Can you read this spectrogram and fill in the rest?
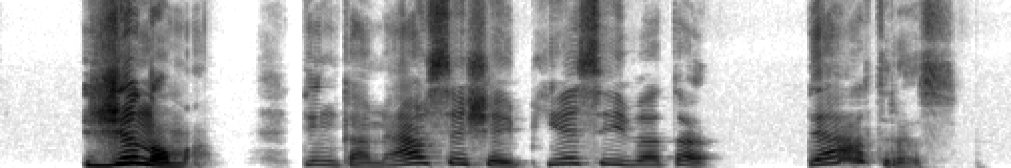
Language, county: Lithuanian, Vilnius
